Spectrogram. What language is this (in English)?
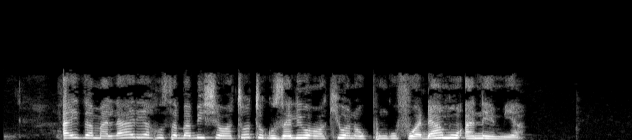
Swahili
